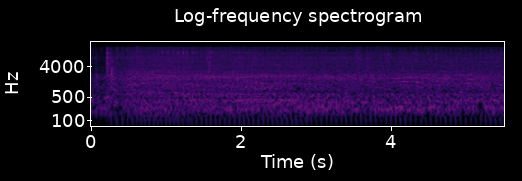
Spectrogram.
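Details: Yamaha Aerox scooter with a DSS smart-key alarm, started by the starter button with the brake lever pulled: fires up quickly into a steady, smooth idle hum with no knocks or rattles; normal idle.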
